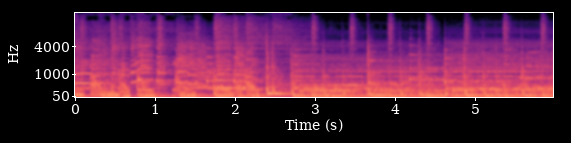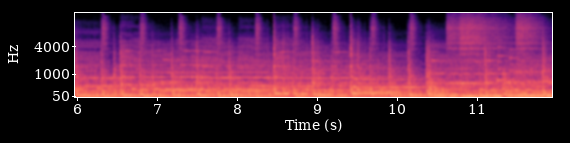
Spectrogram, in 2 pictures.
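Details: Upbeat music with drums and bass plays throughout, with no animal sounds present.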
